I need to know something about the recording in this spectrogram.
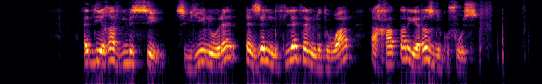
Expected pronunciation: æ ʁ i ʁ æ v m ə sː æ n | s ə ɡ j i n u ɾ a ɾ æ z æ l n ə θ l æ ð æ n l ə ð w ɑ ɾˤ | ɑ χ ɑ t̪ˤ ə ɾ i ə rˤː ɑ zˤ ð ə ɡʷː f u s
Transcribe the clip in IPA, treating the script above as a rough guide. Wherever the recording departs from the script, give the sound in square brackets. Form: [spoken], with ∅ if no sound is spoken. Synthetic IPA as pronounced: æ [ð] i ʁ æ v m ə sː [i] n | s ə ɡ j i n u ɾ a ɾ æ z æ l n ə θ l æ [θ] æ n l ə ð w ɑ ɾˤ | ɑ χ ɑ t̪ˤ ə ɾ [j] ə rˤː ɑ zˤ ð ə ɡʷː f u s

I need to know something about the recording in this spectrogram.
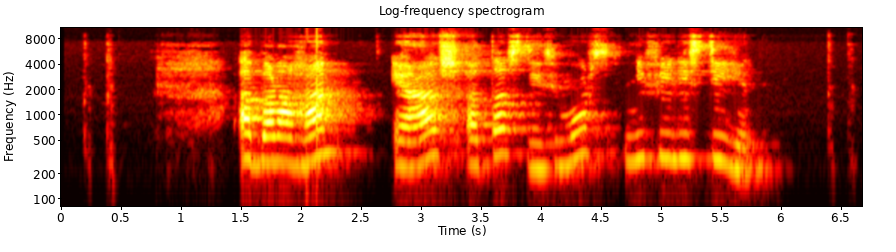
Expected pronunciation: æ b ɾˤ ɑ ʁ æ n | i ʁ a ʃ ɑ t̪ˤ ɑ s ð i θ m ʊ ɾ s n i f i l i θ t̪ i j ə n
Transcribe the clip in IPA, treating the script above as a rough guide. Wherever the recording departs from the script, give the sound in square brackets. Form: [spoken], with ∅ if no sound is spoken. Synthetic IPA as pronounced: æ b ɾˤ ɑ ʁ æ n | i [ʕ] a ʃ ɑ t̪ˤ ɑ s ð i θ m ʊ ɾ [θ] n i f i l i [s] t̪ i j ə n

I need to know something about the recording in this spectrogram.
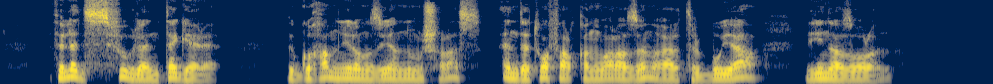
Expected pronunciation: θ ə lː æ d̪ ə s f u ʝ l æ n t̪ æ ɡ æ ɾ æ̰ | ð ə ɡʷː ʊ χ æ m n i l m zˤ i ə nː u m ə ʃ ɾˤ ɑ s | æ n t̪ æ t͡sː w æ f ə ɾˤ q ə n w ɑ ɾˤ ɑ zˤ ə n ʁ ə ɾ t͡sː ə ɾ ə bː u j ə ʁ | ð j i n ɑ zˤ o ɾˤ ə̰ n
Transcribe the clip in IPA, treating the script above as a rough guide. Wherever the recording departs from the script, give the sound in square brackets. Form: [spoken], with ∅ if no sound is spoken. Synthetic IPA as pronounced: θ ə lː æ d̪ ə s f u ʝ l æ n t̪ æ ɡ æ ɾ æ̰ | ð ə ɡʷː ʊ χ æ m n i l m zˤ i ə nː u m ə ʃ ɾˤ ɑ s | æ n [d̪] æ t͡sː w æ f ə ɾˤ q ə n w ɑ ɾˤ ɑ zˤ ə n ʁ ə ɾ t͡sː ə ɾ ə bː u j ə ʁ | ð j i n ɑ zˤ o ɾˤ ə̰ n

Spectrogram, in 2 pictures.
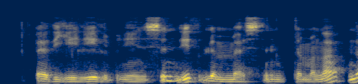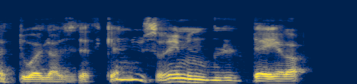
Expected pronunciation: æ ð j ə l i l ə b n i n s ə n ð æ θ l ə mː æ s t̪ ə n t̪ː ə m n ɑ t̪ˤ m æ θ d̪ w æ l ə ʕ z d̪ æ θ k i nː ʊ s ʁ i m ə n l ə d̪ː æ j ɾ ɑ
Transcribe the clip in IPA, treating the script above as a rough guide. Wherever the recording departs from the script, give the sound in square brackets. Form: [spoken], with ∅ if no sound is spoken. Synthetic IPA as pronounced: æ ð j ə l i l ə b n i n s ə n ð [i] θ l ə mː æ s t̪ ə n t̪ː ə m n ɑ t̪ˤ [n] æ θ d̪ w æ l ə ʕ z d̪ æ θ k [æ] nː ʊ s ʁ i m ə n l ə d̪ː æ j ɾ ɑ

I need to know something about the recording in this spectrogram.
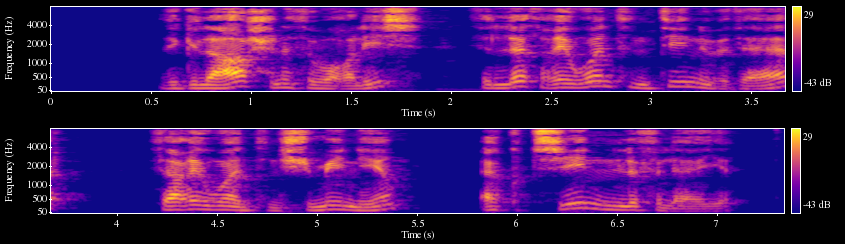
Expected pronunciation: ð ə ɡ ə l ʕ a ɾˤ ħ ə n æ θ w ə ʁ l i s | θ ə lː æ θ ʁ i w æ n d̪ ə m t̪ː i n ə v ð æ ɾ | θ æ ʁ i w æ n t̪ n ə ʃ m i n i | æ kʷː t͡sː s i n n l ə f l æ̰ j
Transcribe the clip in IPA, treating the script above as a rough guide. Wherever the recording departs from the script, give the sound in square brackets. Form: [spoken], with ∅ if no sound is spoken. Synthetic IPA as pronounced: ð ə ɡ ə l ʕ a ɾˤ [ʃ] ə n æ θ w ə ʁ l i s | θ ə lː æ θ ʁ i w æ n [t̪] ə [n] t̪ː i n ə v ð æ ɾ | θ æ ʁ i w æ n t̪ n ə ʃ m i n i | æ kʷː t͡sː s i n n l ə f l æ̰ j

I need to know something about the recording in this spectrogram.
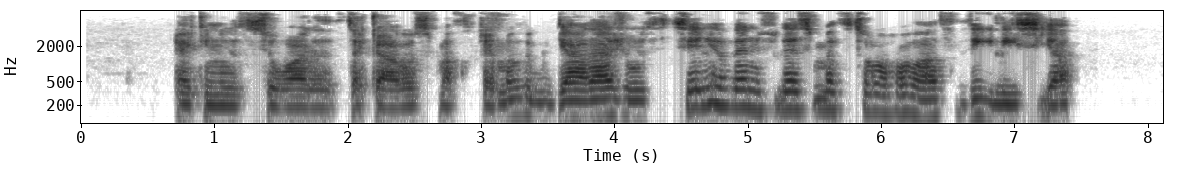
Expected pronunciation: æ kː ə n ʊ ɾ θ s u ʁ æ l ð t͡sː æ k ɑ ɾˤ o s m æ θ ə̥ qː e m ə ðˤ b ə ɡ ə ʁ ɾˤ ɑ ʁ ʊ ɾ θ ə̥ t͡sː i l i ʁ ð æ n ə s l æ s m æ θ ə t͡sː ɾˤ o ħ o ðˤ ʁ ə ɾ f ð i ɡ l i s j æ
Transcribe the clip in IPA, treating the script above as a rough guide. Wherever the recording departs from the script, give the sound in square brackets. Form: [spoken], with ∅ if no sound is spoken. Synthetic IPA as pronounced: æ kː ə n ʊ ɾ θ s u ʁ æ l ð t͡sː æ k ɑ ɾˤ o s m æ θ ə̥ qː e m ə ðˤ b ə ɡ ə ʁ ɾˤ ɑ [ʒ] ʊ ɾ θ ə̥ t͡sː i l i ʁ ð æ n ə [f] l æ s m æ θ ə t͡sː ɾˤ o ħ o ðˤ ʁ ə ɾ [θ] ð i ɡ l i s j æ

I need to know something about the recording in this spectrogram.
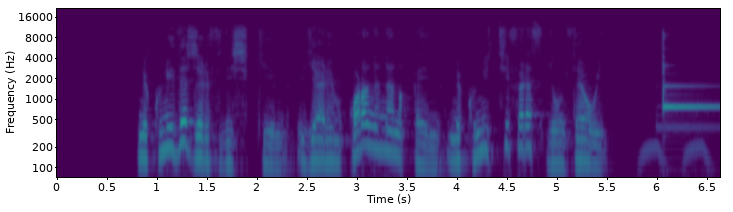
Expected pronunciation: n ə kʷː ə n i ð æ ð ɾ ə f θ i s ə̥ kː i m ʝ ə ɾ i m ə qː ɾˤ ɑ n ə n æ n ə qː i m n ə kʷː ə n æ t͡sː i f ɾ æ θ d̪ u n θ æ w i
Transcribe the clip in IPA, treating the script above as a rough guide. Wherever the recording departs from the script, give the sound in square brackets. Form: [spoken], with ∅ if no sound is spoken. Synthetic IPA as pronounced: n ə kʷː ə n i ð æ [z] ɾ ə f [ð] i s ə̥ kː i m ʝ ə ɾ i m ə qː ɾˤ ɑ n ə n æ n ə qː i m n ə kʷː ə n [i] t͡sː i f ɾ æ θ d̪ u [m] θ æ w i

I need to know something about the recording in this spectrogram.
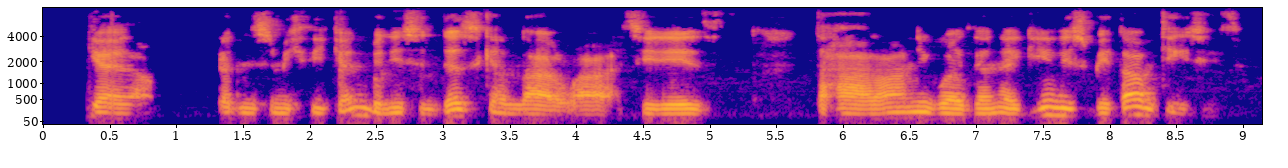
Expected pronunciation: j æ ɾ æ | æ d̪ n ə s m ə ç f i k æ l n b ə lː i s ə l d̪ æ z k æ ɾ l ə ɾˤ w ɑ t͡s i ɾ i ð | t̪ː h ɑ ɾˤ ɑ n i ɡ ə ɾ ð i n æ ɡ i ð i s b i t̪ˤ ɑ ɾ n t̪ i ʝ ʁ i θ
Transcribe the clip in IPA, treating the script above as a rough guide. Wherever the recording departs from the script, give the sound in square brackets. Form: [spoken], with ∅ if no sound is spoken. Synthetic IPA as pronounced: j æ ɾ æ | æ d̪ n ə s m ə ç [θ] i k æ [∅] n b ə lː i s ə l d̪ æ z k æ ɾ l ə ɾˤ w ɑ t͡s i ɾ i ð | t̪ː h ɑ ɾˤ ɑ n i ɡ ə ɾ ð [æ] n æ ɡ i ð i s b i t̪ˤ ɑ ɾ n t̪ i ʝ [z] i θ

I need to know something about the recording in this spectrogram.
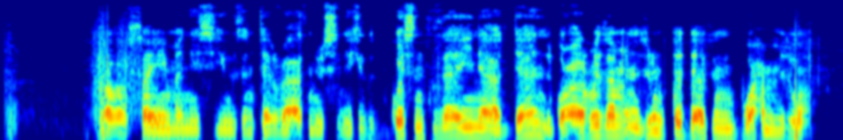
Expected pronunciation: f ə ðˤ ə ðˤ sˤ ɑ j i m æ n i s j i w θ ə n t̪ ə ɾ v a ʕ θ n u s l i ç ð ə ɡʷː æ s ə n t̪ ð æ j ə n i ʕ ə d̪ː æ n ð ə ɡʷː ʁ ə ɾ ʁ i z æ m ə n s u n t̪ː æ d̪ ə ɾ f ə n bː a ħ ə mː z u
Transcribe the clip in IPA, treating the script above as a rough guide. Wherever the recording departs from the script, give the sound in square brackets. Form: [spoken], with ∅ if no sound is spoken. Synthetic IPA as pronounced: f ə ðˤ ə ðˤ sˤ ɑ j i m æ n i s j i w θ ə n t̪ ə ɾ v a ʕ θ n u s l i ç ð ə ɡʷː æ s ə n t̪ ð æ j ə n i ʕ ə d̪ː æ n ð ə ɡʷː ʁ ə ɾ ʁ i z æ m ə n [z] u n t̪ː æ d̪ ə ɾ [θ] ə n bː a ħ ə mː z u

